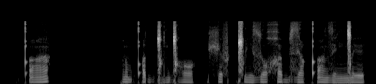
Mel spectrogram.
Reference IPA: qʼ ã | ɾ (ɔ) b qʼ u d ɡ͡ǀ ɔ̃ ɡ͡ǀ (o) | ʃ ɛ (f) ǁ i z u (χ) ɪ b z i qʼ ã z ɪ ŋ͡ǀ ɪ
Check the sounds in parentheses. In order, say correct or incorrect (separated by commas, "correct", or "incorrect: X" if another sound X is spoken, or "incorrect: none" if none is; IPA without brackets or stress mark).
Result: incorrect: ɔ̃, incorrect: ɔ, correct, correct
